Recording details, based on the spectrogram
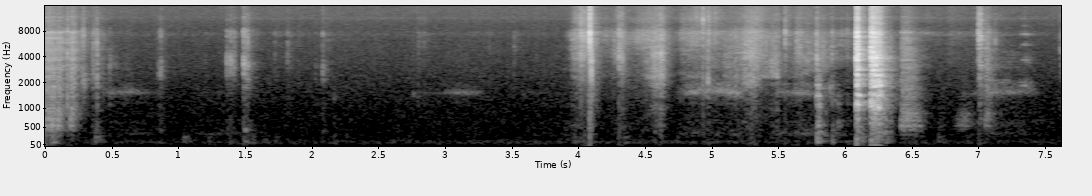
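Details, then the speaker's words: A daughter sneezing at a distance, one sharp loud burst after quiet clicking and handling noises; she recently finished a seven-day treatment and a doctor visit is being considered. "je pense que vous l'avez entendu c'est ma fille qui éternue"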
